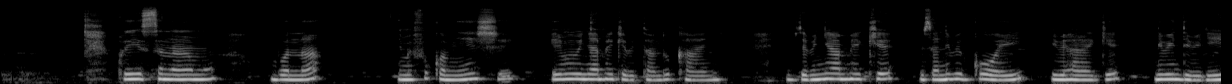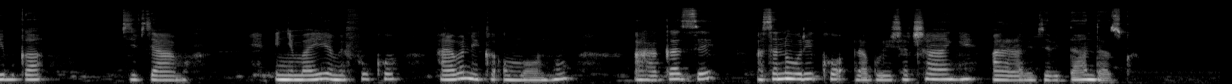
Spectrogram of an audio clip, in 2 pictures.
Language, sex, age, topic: Rundi, female, 18-24, agriculture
